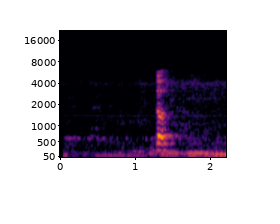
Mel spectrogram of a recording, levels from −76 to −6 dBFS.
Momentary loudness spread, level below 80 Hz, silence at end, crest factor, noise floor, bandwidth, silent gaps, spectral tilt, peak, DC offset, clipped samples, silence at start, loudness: 26 LU; -56 dBFS; 0 s; 24 dB; -56 dBFS; 7.4 kHz; none; -4.5 dB/octave; -12 dBFS; under 0.1%; under 0.1%; 0.05 s; -32 LUFS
